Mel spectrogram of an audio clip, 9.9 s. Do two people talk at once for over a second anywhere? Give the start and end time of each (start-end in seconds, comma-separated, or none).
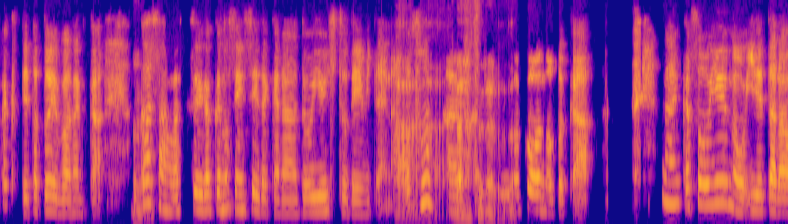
4.9-6.5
